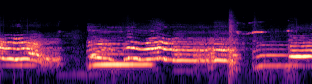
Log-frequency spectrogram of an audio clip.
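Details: Male Irish wolfhound at home "singing" when the family returns, as he does when the boys come home from school: long, wavering, howling moans with rich harmonics, rising and falling in pitch, broken by short pauses.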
